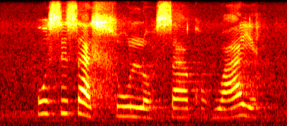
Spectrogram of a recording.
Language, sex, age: Xhosa, female, 22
